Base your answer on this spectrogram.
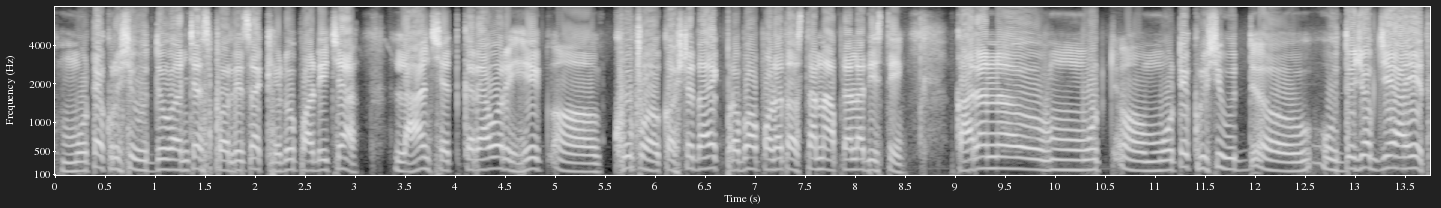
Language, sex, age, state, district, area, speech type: Marathi, male, 18-30, Maharashtra, Washim, rural, spontaneous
